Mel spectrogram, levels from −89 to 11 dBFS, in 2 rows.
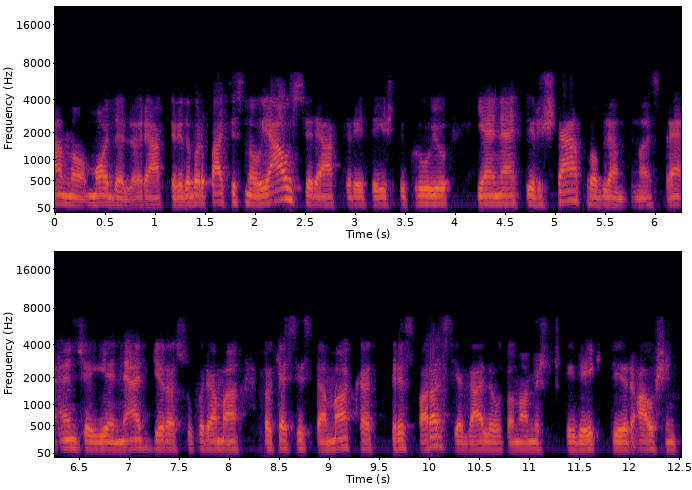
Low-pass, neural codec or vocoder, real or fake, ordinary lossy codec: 7.2 kHz; none; real; AAC, 32 kbps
